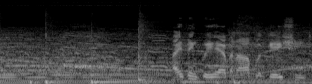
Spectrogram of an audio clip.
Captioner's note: crowd argues and riots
